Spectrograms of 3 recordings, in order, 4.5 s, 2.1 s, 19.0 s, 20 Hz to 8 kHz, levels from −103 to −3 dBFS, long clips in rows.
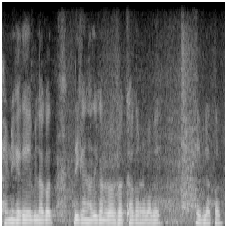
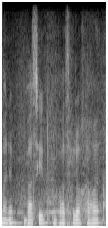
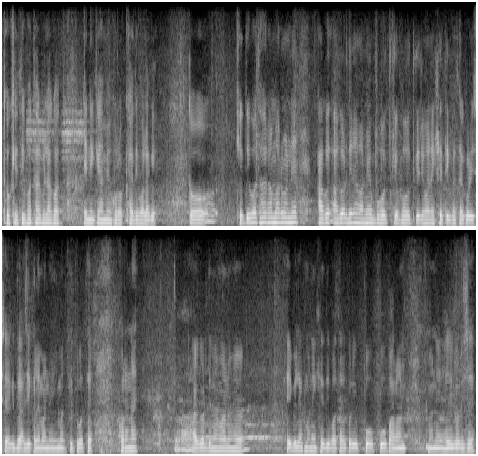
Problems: constant background noise, continuous background conversations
